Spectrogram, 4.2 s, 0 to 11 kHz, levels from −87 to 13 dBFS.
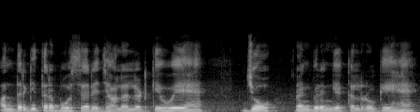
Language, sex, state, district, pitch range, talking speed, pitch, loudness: Hindi, male, Uttar Pradesh, Shamli, 140-160 Hz, 215 wpm, 150 Hz, -18 LUFS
